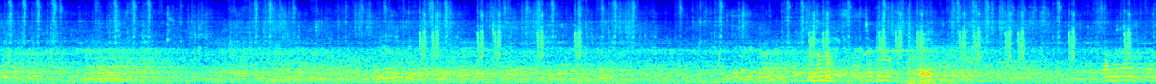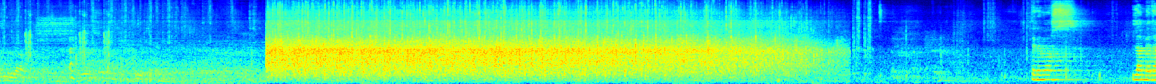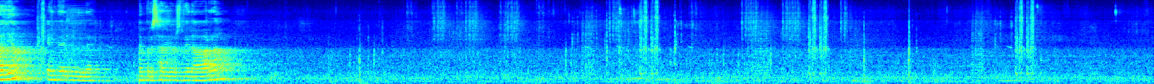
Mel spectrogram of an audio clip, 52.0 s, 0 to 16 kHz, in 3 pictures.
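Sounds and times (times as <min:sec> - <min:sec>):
audience applauding: 0:21.3 - 0:30.2
camera shutters firing: 0:43.4 - 0:45.1, 0:45.8 - 0:47.5, 0:49.3 - 0:50.3.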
